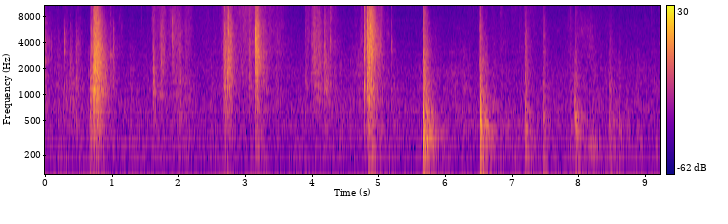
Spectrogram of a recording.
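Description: Paper test booklets, scantron sheets and a tissue box slapped down one after another onto a laminate school desk: a string of sharp slaps, six of them loud, with softer taps between.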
